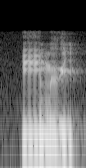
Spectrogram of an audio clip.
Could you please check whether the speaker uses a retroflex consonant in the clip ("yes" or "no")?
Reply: no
